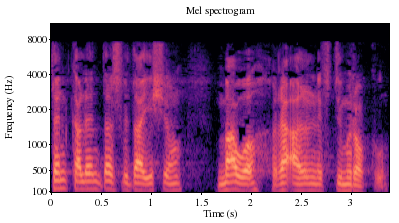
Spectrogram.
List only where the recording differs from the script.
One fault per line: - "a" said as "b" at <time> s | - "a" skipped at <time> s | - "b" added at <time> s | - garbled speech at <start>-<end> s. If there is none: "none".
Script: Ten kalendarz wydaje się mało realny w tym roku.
none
